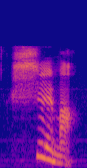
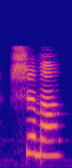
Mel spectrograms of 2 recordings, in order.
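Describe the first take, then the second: First: The pitch falls at the end. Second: The pitch rises at the end. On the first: It acknowledges that something is so. "밑으로 떨어뜨려 주시는 게 특징이에요" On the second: It asks whether something is really so. "마도 위로 올려줘서 읽어주시는 게 특징이에요"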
